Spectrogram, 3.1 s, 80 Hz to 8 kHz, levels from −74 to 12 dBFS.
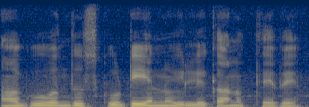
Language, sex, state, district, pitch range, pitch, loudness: Kannada, male, Karnataka, Koppal, 100-110 Hz, 105 Hz, -17 LUFS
